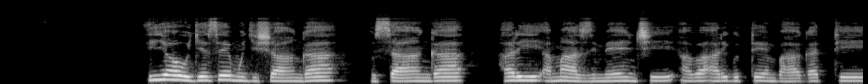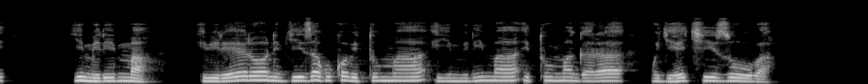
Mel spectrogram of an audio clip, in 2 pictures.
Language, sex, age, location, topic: Kinyarwanda, male, 18-24, Kigali, agriculture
